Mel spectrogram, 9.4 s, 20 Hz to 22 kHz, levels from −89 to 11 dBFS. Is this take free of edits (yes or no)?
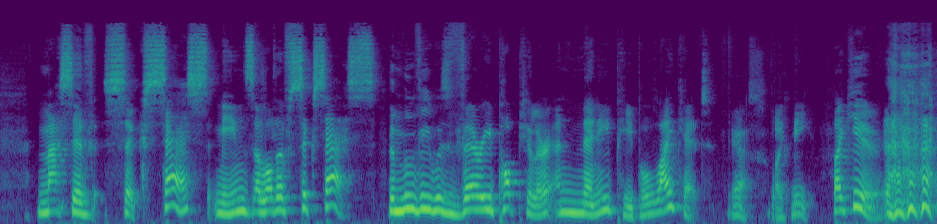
no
